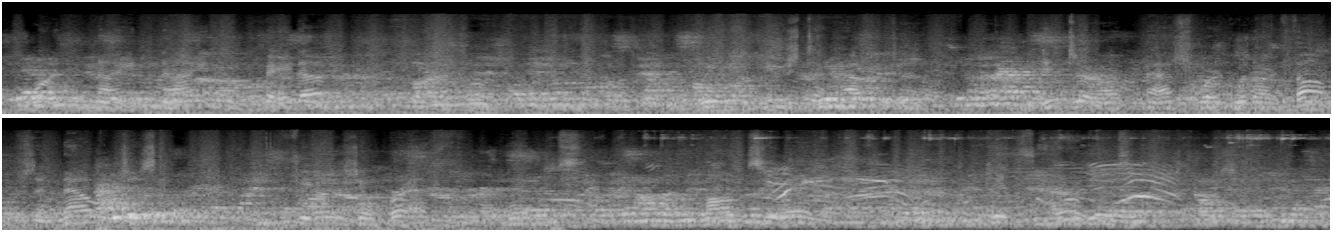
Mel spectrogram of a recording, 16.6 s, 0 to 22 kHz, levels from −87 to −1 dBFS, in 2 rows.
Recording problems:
murmuring crowd; very loud; throughout; 4 dB above the speech

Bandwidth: 14.5 kHz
